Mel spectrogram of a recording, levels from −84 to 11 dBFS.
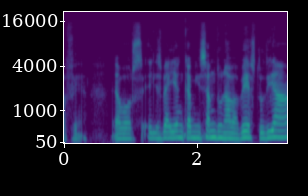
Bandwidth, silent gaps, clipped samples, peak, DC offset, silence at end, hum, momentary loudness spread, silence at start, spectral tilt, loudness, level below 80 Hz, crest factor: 16 kHz; none; under 0.1%; -20 dBFS; under 0.1%; 0 s; none; 14 LU; 0 s; -5 dB/octave; -36 LUFS; -74 dBFS; 16 dB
